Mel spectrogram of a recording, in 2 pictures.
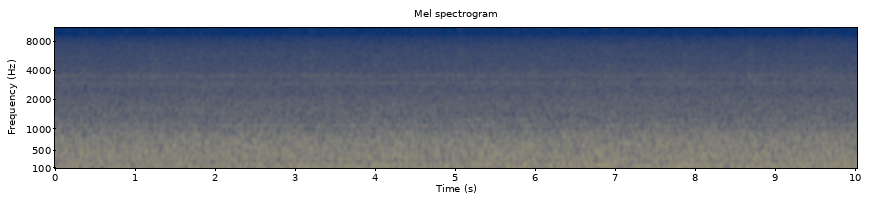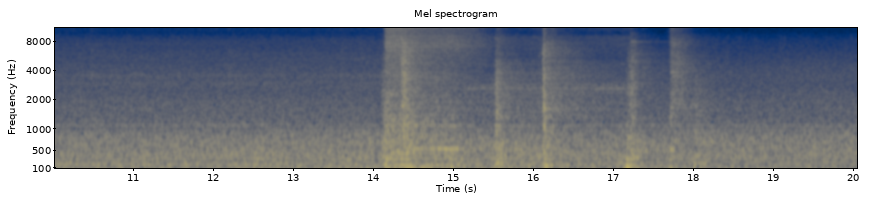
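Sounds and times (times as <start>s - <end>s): vehicle lift rumble and hum: 11.2s - 17.4s.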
